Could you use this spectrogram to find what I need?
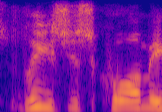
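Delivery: low, very soft helper's voice; hushed, gentle retelling; retold kindly reassurance. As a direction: imitate a nice man reassuring someone. Voicing the kind helper.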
